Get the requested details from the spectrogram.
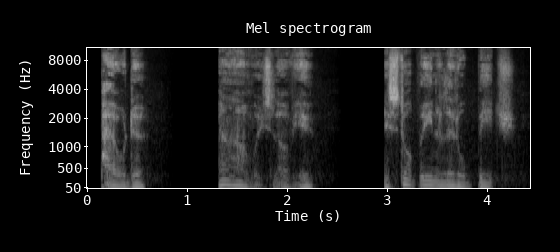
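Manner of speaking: slightly posh put-on voice. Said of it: "He's gotta be a bit more posh".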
